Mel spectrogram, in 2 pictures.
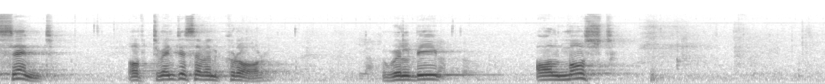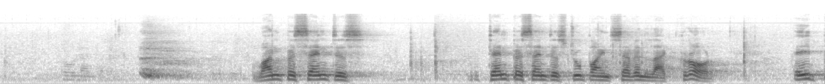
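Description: An elderly man speaks into a microphone in measured phrases with pauses.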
